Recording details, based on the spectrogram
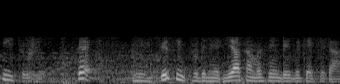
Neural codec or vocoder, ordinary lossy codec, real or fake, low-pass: codec, 16 kHz, 1.1 kbps, Voila-Tokenizer; none; fake; 3.6 kHz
